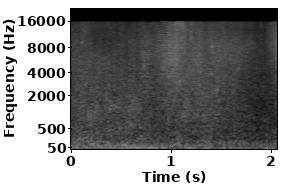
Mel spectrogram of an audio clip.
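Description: Lightning zaps with a sharp crackle.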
